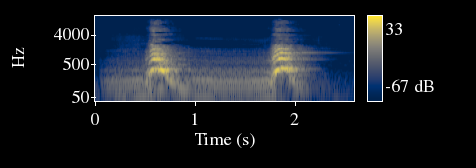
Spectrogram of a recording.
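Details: A very alert male Weimaraner puppy gives two loud, deep barks about a second apart, guarding the house and alerting his owner to strangers: janitors throwing snow off the roof in winter.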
